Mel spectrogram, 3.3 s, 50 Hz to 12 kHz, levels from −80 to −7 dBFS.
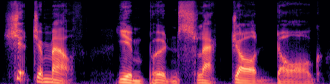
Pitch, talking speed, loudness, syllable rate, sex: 95 Hz, 145 wpm, -21 LUFS, 4.0 syllables/s, male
